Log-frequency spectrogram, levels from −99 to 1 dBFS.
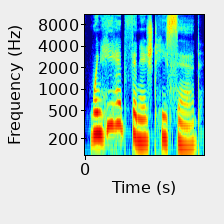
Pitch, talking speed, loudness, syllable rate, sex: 220 Hz, 200 wpm, -17 LUFS, 5.0 syllables/s, female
